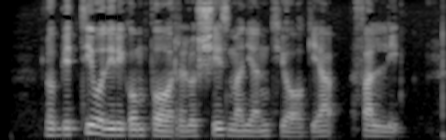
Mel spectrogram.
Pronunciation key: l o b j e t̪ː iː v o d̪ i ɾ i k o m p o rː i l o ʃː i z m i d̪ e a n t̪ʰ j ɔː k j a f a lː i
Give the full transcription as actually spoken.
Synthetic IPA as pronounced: l o b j e t̪ː iː v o d̪ i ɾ i k o m p o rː e l o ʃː i z m a d̪ i a n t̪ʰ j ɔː k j a f a lː i

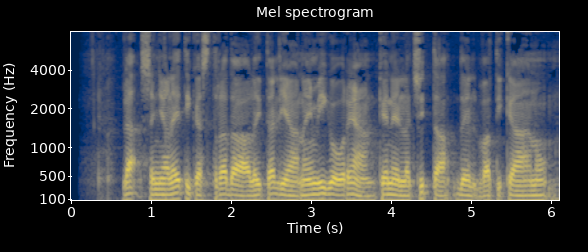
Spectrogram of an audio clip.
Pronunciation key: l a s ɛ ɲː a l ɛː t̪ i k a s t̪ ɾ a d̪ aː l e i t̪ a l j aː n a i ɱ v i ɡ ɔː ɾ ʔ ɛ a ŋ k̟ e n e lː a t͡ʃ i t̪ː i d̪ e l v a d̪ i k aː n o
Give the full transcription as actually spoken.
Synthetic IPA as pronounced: l a s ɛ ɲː a l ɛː t̪ i k a s t̪ ɾ a d̪ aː l e i t̪ a l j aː n a i ɱ v i ɡ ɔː ɾ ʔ e a ŋ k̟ e n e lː a t͡ʃ i t̪ː a d̪ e l v a t̪ i k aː n o

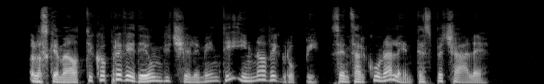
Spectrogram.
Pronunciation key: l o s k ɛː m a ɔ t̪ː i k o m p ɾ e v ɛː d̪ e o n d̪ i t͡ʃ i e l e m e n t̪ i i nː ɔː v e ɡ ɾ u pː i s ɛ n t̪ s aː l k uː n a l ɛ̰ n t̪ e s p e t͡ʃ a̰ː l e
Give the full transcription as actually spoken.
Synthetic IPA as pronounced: l o s k ɛː m a ɔ t̪ː i k o p ɾ e v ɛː d̪ e u n d̪ i t͡ʃ i e l e m e n t̪ i i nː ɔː v e ɡ ɾ u pː i s ɛ n t̪ s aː l k uː n a l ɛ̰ n t̪ e s p e t͡ʃ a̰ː l e

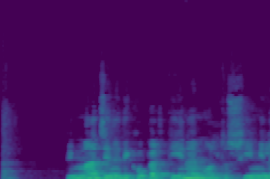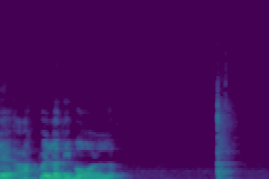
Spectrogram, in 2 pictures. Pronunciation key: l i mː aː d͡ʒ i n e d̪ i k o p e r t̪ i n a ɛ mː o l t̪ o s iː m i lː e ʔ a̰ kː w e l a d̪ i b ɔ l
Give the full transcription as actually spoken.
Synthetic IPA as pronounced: l i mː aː d͡ʒ i n e d̪ i k o p e r t̪ iː n a ɛ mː o l t̪ o s iː m i l e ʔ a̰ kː w e lː a d̪ i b ɔ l

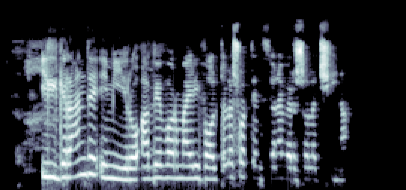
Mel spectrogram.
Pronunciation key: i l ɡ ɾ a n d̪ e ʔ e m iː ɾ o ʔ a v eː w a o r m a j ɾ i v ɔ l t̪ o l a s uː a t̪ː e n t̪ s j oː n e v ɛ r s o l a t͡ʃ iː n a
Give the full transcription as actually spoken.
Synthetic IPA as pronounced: i l ɡ ɾ a n d̪ e ʔ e m iː ɾ o ʔ a v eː v a o r m a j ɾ i v ɔ l t̪ o l a s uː a t̪ː e n t̪ s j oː n e v ɛ r s o l a t͡ʃ iː n a

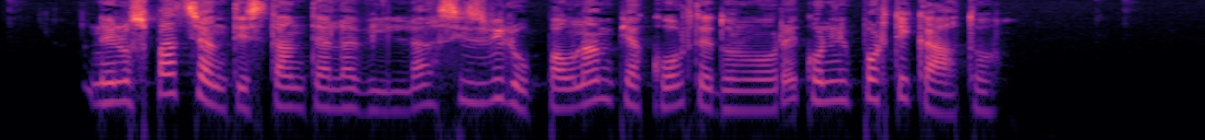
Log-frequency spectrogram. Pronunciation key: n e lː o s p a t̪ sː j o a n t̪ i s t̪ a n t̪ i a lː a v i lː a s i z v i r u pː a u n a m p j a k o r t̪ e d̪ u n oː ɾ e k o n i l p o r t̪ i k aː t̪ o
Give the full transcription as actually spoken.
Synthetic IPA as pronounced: n e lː o s p a t̪ sː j o a n t̪ i s t̪ a n t̪ e a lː a v i lː a s i z v i l u pː a u n a m p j a k o r t̪ e d̪ o n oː ɾ e k o n i l p o r t̪ i k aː t̪ o

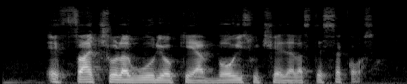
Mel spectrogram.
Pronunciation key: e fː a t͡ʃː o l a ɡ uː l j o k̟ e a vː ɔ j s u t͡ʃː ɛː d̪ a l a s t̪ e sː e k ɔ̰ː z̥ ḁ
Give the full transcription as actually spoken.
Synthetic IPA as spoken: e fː a t͡ʃː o l a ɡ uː ɾ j o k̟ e a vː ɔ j s u t͡ʃː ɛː d̪ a l a s t̪ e sː a k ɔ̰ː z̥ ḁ

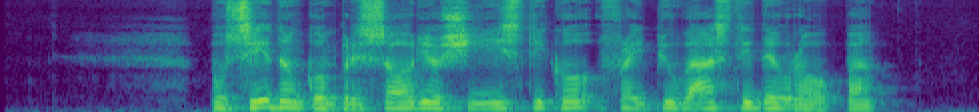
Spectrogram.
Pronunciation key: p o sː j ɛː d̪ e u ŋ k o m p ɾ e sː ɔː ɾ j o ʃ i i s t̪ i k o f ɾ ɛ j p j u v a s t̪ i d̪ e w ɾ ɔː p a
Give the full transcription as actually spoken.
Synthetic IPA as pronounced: p o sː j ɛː d̪ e u ŋ k o m p ɾ e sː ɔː ɾ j o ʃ i i s t̪ i k o f ɾ a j p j u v a s t̪ i d̪ e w ɾ ɔː p a

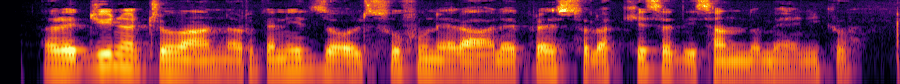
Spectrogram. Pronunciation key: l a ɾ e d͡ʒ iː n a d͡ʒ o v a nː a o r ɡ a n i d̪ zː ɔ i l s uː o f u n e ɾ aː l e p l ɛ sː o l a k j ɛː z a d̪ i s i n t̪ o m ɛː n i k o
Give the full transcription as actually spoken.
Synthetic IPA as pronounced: l a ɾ e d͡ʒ iː n a d͡ʒ o v a nː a o r ɡ a n i d̪ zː ɔ i l s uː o f u n e ɾ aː l e p ɾ ɛ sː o l a k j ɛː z a d̪ i s a n d̪ o m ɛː n i k o

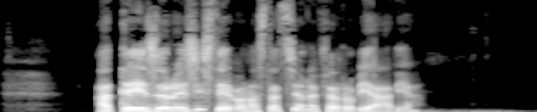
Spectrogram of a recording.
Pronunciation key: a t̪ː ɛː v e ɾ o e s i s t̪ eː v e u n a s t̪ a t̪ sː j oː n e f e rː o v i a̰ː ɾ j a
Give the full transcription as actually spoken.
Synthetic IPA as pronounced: a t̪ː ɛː z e ɾ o e z i s t̪ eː v a u n a s t̪ a t̪ sː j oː n e f e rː o v j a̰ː ɾ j a

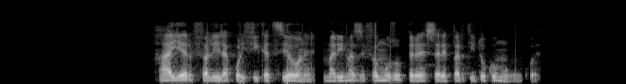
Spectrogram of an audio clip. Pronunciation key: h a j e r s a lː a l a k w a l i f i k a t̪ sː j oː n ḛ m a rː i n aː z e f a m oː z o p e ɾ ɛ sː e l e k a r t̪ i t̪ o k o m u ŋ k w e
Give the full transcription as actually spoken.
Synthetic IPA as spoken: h a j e r f a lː i l a k w a l i f i k a t̪ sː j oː n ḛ m a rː i m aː z e f a m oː z o p e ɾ ɛ sː e ɾ e p a r t̪ iː t̪ o k o m u ŋ k w e

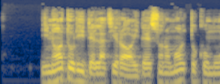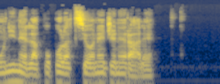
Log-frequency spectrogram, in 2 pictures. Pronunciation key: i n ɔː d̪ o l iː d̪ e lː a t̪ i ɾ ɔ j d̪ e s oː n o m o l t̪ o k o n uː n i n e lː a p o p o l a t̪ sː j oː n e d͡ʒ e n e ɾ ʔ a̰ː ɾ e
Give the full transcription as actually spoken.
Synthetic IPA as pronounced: i n ɔː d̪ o l i d̪ e lː a t̪ i ɾ ɔ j d̪ e s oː n o m o l t̪ o k o m uː n i n e lː a p o p o l a t̪ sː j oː n e d͡ʒ e n e ɾ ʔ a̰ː l e

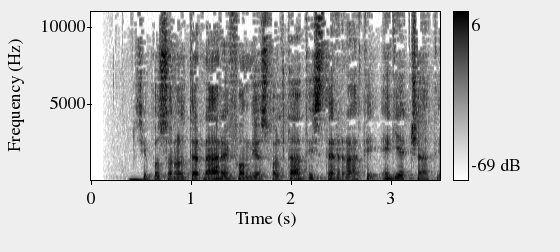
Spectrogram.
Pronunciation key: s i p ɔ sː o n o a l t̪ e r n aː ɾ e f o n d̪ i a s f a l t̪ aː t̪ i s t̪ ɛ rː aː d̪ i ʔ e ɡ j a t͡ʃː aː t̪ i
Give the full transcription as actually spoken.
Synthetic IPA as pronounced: s i p ɔ sː o n o a l t̪ e r n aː ɾ e f o n d̪ i a s f a l t̪ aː t̪ i s t̪ e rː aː t̪ i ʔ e ɡ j a t͡ʃː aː t̪ i

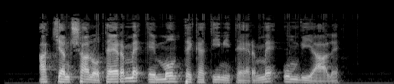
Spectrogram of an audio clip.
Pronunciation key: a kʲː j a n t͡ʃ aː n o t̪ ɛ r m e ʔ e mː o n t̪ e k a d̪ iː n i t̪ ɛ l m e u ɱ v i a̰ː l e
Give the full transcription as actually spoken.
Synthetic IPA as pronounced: a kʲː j a n t͡ʃ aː n o t̪ ɛ r m e ʔ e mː o n t̪ e k a t̪ iː n i t̪ ɛ r m e u ɱ v i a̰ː l e

